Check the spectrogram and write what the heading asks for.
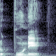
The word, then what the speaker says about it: Pune: look at Maharashtra right what is the actual marati pronunciation of Pune is it Puna or Pune Pune oh so so the British made it Puna yeah I see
